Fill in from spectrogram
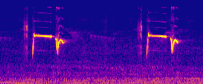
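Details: Bar-winged prinia song: two identical phrases about two seconds apart, each a sharp upward note, a long level high whistle, then a short twisting chirp. Background otherwise quiet.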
